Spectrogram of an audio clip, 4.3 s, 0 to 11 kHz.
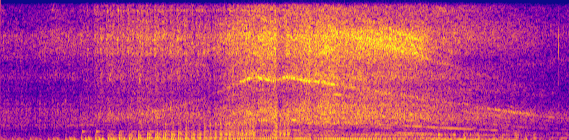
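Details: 1999 Mercedes-Benz C230 Kompressor four-cylinder petrol revving up and down with a lumpy uneven beat: cylinder four misfire.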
